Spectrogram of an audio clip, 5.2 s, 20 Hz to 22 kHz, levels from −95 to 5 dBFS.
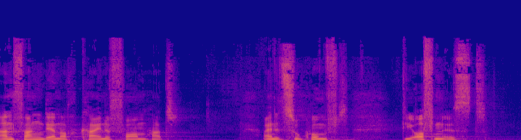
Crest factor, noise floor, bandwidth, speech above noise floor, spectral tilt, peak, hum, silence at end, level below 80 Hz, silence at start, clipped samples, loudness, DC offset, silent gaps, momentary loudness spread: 22 dB; -69 dBFS; 16.5 kHz; 33 dB; -4 dB/octave; -16 dBFS; none; 0.35 s; -76 dBFS; 0 s; under 0.1%; -36 LUFS; under 0.1%; none; 18 LU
